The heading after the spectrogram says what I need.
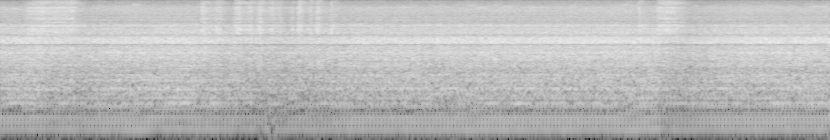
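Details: Murray mower with Briggs & Stratton engine: steady, even high-pitched drone at constant speed without knocks or surging; running like a champ, handle vibration of unknown source judged nothing to worry about, though the carburetor is later found faulty.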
